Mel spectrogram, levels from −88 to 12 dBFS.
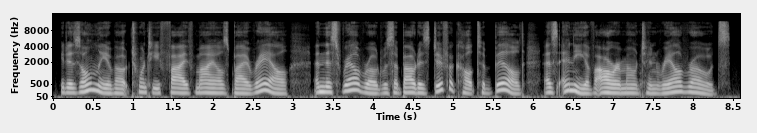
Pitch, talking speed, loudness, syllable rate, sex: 175 Hz, 170 wpm, -17 LUFS, 4.5 syllables/s, female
